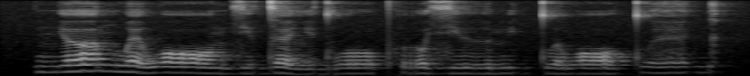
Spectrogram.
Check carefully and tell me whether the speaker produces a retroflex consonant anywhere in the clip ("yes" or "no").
no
